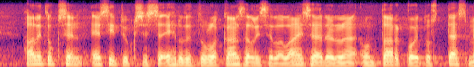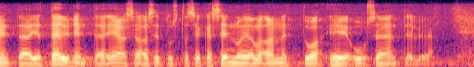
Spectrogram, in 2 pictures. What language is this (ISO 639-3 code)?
fin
